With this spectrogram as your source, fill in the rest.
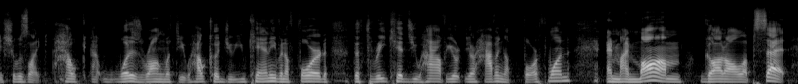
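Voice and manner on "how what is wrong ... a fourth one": ordinary talk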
